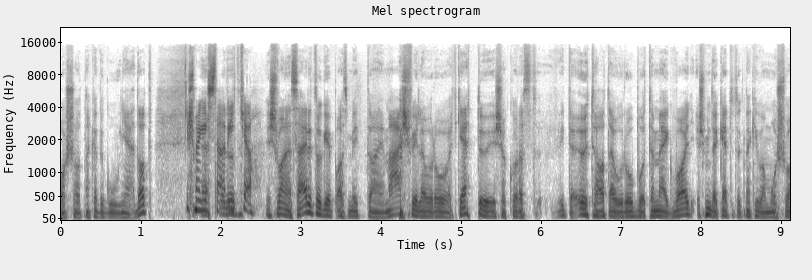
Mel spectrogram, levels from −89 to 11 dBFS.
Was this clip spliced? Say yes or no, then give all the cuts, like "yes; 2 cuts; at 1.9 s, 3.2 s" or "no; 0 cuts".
no; 0 cuts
